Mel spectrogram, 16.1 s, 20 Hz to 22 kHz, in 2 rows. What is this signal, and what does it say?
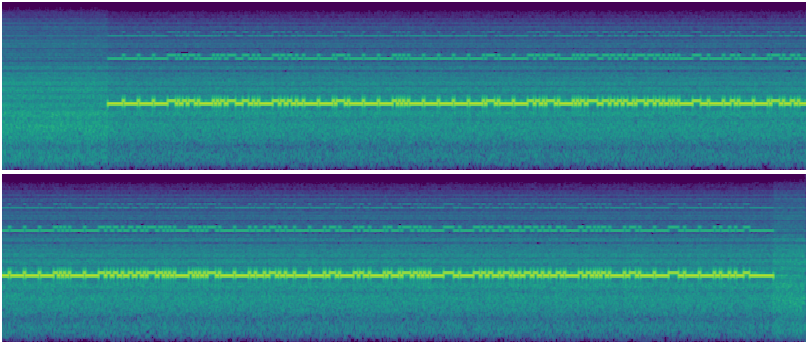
RTTY (50 baud, 170 Hz shift), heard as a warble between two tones, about 2200 Hz centre. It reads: SON PERE EST LE JOUEUR PIERRE-ALBERT CHAPUISAT.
